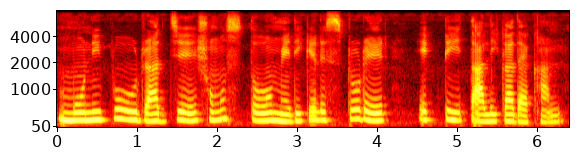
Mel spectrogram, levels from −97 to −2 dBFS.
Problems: none marked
